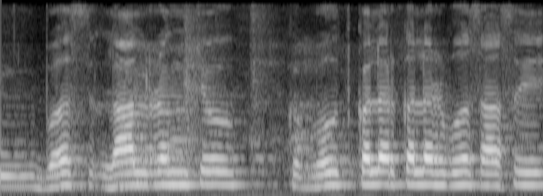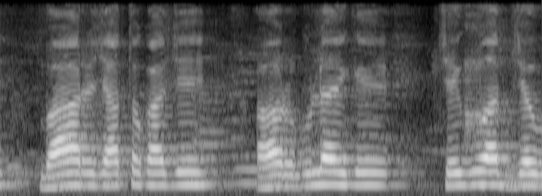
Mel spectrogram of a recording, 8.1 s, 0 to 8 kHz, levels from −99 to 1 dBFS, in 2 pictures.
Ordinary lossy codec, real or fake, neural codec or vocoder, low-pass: none; real; none; 7.2 kHz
